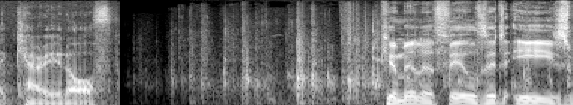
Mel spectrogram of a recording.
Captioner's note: horses clip-clopping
